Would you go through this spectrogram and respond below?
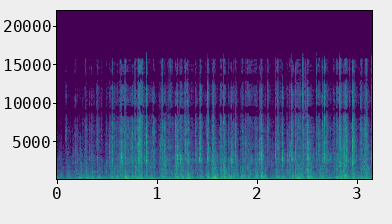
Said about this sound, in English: Alright, it's really starting to hail now.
